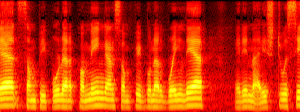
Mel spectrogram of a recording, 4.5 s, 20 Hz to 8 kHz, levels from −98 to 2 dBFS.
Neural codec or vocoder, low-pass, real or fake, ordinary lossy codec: codec, 16 kHz, 0.5 kbps, FunCodec, trained on LibriTTS, 25 frames a second; none; fake; none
